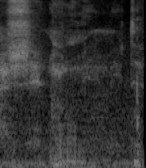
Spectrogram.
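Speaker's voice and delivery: real aside, whispered off-mic; sighing whisper to mute. Real, not acted. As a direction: breathe it low so the stream won't hear. Muting mic mid-recording.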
